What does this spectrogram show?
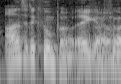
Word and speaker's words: Antetokounmpo: Antetokounmpo. Antetokounmpo.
